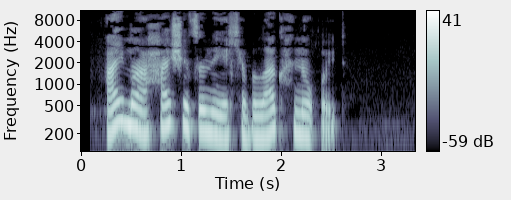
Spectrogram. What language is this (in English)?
Abkhazian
